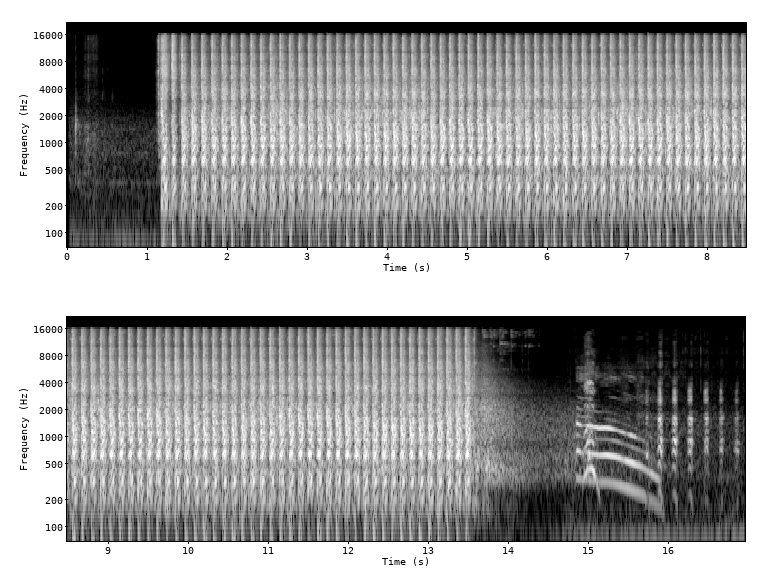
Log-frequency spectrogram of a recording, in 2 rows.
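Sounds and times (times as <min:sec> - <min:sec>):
machine gun firing full auto: 0:01.2 - 0:14.0.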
